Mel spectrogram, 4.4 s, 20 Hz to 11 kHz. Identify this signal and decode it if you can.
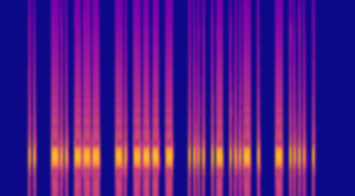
Morse code, heard as a keyed tone, about 42 wpm, 700 Hz. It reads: I DO NOT HAVE THE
